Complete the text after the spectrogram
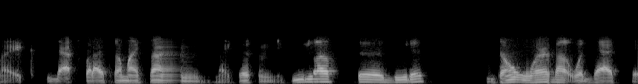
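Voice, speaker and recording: A man with a New York accent, fairly low pitch, ordinary pitch variation, and a moderate pace. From Queens, New York. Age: 30s. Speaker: visual artist. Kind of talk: podcast interview.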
